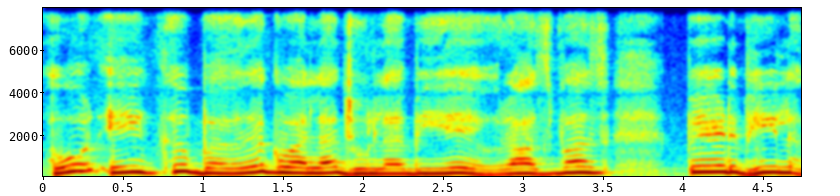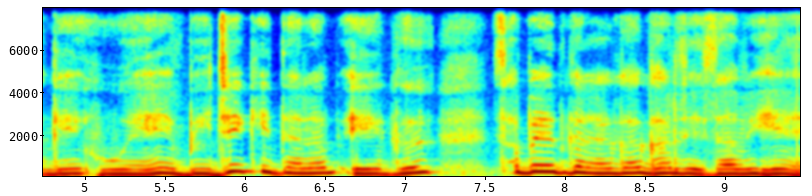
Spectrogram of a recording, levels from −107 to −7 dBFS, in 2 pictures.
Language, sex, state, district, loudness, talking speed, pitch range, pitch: Hindi, female, Delhi, New Delhi, -11 LUFS, 160 wpm, 215-265 Hz, 240 Hz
